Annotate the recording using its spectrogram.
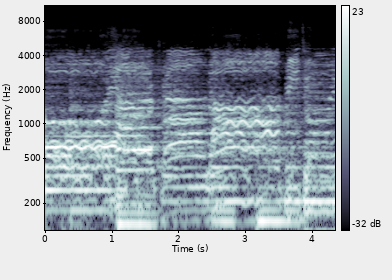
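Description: Southern gospel quartet of mixed male and female voices singing in close harmony, holding long notes with vibrato over a steady bass line. The backing is bass guitar and keyboards.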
